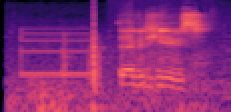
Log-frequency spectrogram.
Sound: phone rings

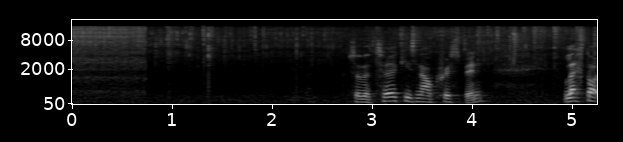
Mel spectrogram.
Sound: sizzling

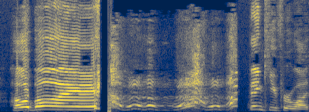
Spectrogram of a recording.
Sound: crying sound effects

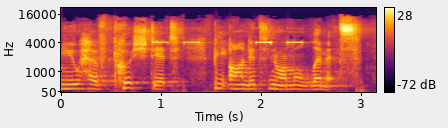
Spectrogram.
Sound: timer beeps

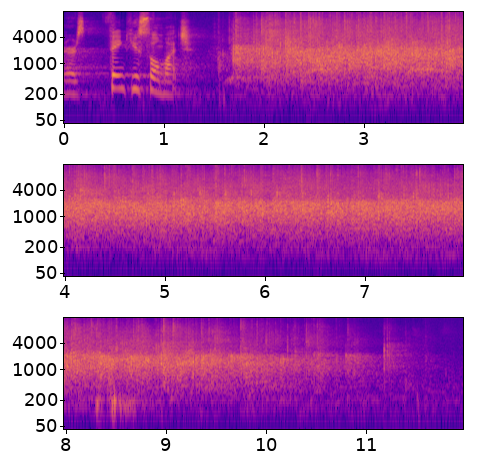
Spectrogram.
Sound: applause

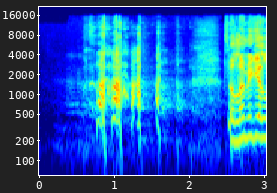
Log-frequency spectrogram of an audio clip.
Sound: all laughing

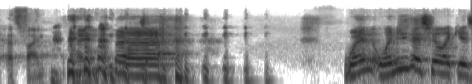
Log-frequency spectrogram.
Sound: laughing

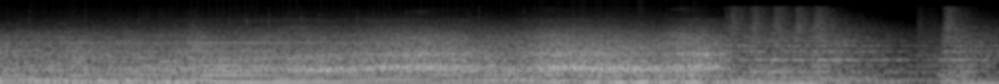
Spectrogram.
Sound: crowd chanting

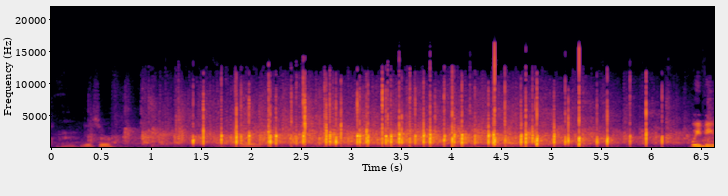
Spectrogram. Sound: applause

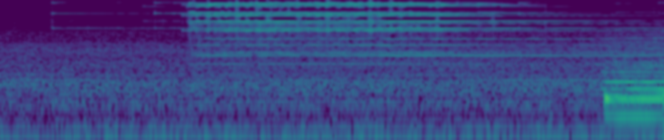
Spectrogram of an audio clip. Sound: bell ringing

